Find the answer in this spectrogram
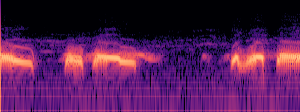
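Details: Spotted dove giving a provoking 'thổ thúc gù' coo to make other doves call. Low, smooth coos: a short note, a longer level-then-falling coo, a pause, then a wavering note and another sustained coo.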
